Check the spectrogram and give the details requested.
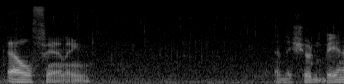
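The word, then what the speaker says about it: Elle Fanning: Her name is pronounced like the letter L." Yeah, it's L Fanning.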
